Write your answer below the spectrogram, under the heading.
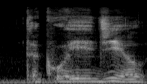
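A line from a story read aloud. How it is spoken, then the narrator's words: Hoarse rasp. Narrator (Russian): прохрипел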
